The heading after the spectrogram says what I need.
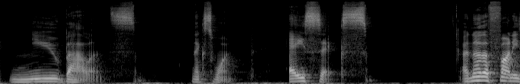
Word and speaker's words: New Balance: So notice that in the UK we say new. N-E-U. New. We don't say new. Not New Balance. That's more like the American English pronunciation. We would say New Balance.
